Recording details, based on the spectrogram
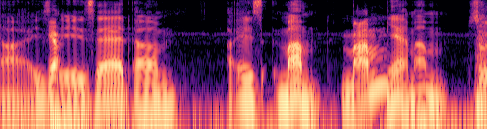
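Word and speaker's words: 맘: is that um is Mom Mom yeah Mom so it's a very short word one syllable with three letters mumum it sounds similar to the English mom like Mom yeah mother mom but it's actually shortened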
